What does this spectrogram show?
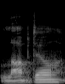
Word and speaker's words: Lobdell: or 8, where Chris Claremont left and Scott Lobdell, that's how you pronounce it, came on.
